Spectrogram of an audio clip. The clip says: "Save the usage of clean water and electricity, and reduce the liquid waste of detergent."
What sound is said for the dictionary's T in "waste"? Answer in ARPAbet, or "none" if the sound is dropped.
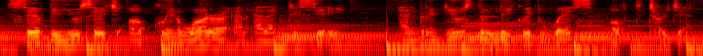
none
